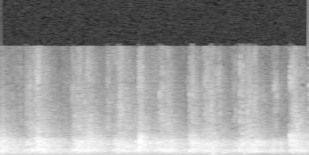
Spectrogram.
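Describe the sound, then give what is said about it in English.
A church audience claps hands together before being seated, a dense, continuous burst of applause with sharp overlapping claps filling the whole stretch at a steady, fairly loud level and no voices standing out. “Would you clap your hands one more time before you're seated?”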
